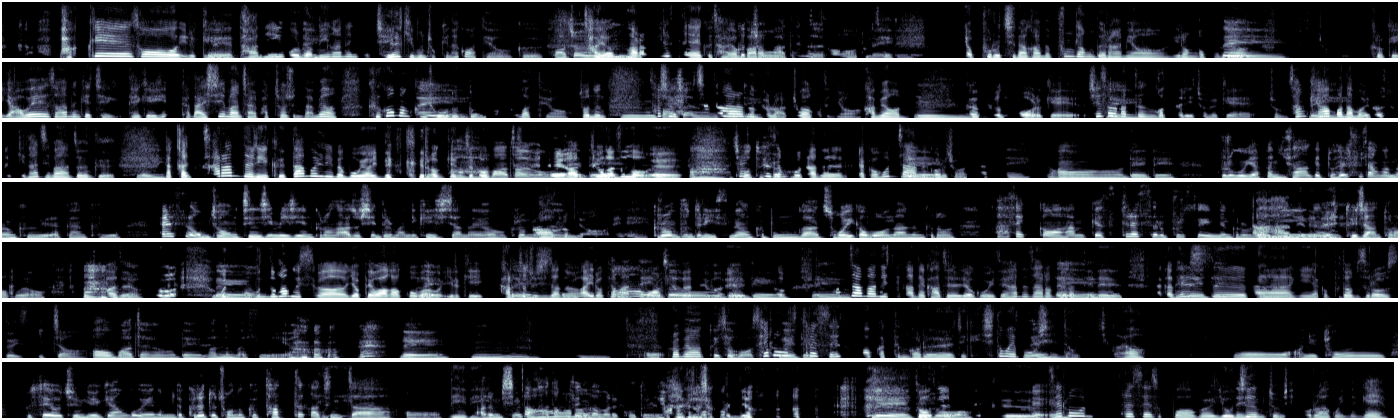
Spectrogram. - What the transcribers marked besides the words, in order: distorted speech; tapping; other background noise; teeth sucking; laughing while speaking: "모여 있는 그런 게 좀 예, 안 좋아서"; laughing while speaking: "아, 저도요"; laugh; laugh; laughing while speaking: "말씀이에요"; laugh; laughing while speaking: "아, 그러셨군요"; laughing while speaking: "했거든요"; laugh
- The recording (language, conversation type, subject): Korean, unstructured, 스트레스를 풀 때 나만의 방법이 있나요?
